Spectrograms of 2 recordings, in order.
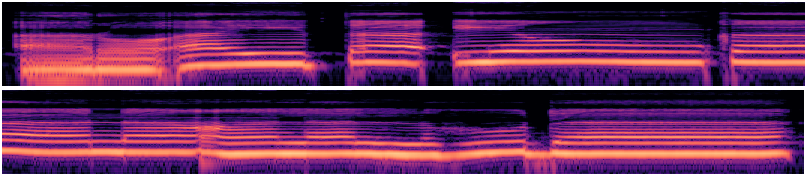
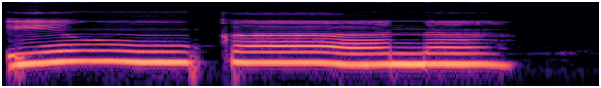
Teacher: Nah, ada nun sukun bertemu huruf kaf, maka hukum bacaannya adalah ikhfa, yang mana nunnya bunyinya disamarkan, kemudian berdengung karena bergabung dengan huruf ikhfa, kafnya. Jadi bacanya in kana.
